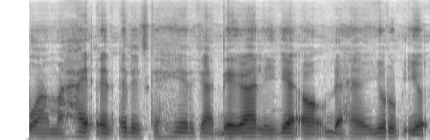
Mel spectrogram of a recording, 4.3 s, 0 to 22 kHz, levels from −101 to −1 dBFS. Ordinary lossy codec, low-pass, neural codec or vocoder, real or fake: none; none; codec, 44.1 kHz, 7.8 kbps, Pupu-Codec; fake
